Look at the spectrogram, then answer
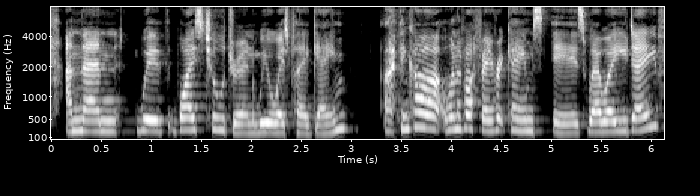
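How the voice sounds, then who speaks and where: This woman's pace is moderate. Her voice sits high, with ordinary pitch variation. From grew up on army bases in Germany and the UK. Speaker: stage manager. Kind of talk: interview.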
